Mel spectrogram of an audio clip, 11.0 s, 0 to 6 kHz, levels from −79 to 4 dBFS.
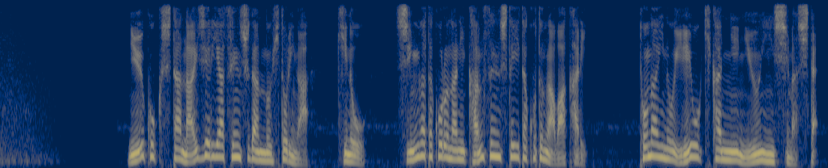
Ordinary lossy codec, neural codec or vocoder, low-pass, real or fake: none; none; 5.4 kHz; real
